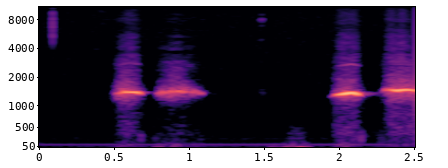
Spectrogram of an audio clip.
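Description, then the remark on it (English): Someone imitates cricket chirping with four short, whistly tonal chirps in two pairs separated by a pause. They are fairly loud, with no talking. “That's a horrible cricket noise.”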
